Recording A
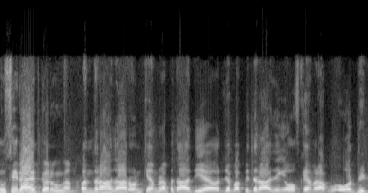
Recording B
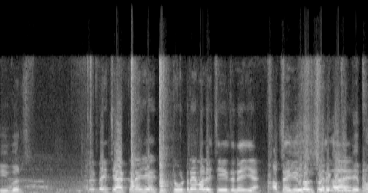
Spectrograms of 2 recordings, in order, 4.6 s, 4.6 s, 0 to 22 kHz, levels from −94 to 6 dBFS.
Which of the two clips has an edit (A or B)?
B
